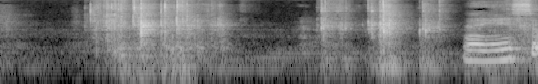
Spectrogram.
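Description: A wooden ruler clacks and scrapes as it is handled.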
